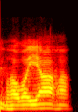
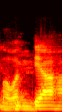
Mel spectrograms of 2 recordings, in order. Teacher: लेकिन इसी बात को जब आगे देखें, जैसे भवत्याह आ रहा है, अब भवत्याह में एक तो हम बोले भवयाह और एक भवत्याह, तो दोनों में थोड़ा व का जो उच्चारण है उसमें फर्क पड़ेगा। बाद में आधा अक्षर आने से उस वकार के आकार पर प्रभाव पड़ता है, इसलिए उसको दीर्घ माना जाता है। उसको बोलने में टाइम लगेगा।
